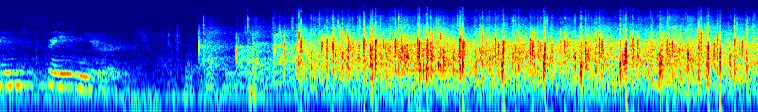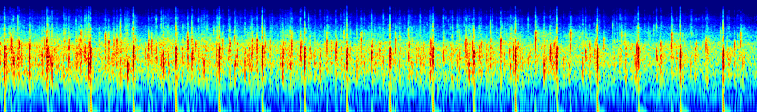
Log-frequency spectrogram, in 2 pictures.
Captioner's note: applause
